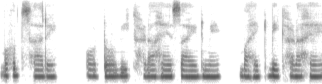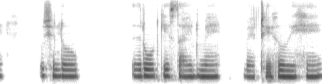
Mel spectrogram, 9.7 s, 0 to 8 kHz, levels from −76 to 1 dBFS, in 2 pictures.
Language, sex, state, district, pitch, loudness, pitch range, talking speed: Hindi, female, Bihar, Supaul, 185 Hz, -32 LUFS, 180-195 Hz, 130 wpm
